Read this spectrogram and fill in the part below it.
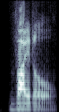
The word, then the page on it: vital: American English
